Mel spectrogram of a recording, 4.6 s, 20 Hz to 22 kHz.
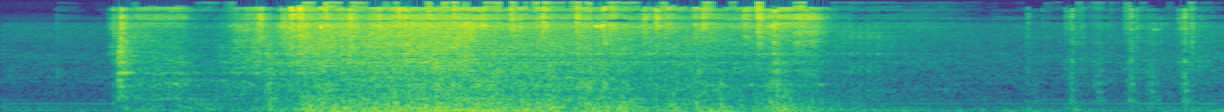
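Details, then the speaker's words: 1932 Ford Model B roadster, built 383 roller V8 (525 hp), freshly fitted with EMPI HPMX 8-stack IDF carbs on Pierce manifold, first firing: catches with a bang, roars unevenly and stumbles, then sags ragged; ignition timing off. "timing is definitely still off so we're going to have to adjust the time it again so I think we need to move them one spot around"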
